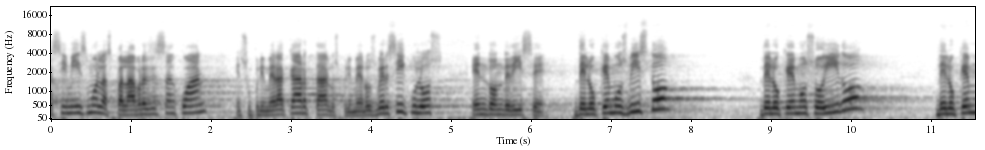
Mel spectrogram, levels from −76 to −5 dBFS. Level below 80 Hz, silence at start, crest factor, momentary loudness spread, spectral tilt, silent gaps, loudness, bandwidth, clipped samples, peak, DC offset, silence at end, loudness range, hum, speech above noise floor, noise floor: -42 dBFS; 0 s; 18 dB; 17 LU; -6 dB/octave; none; -18 LUFS; 9.4 kHz; under 0.1%; -2 dBFS; under 0.1%; 0 s; 2 LU; none; 28 dB; -46 dBFS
